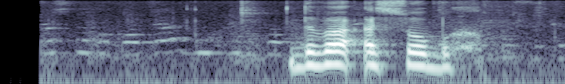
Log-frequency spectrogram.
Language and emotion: Russian, neutral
